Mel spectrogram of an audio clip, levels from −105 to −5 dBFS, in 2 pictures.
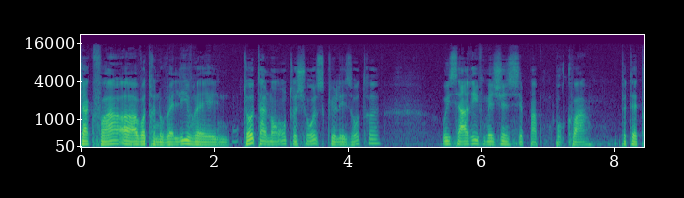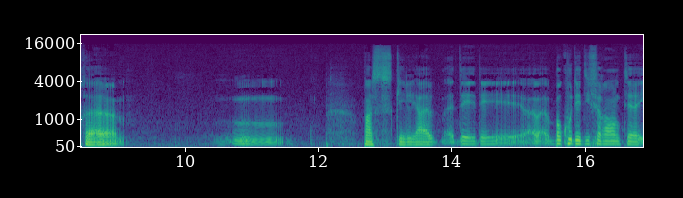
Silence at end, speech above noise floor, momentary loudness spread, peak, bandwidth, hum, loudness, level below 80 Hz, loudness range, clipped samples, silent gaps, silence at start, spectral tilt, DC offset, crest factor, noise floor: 0 s; 36 dB; 14 LU; -12 dBFS; 14 kHz; none; -33 LUFS; -60 dBFS; 11 LU; under 0.1%; none; 0 s; -7 dB/octave; under 0.1%; 20 dB; -67 dBFS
